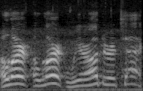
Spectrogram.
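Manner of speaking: very high, loud, alarmed shout. Narrating the game, voicing another enemy raising the alarm, shouting an alarm. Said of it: "another one shouting out".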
